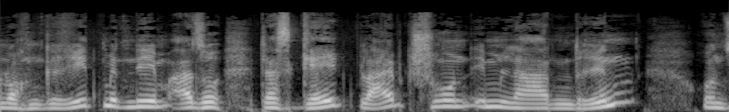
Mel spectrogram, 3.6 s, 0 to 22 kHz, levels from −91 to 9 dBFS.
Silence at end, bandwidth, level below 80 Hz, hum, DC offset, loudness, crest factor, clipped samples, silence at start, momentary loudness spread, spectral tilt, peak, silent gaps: 0 s; 14 kHz; -52 dBFS; none; under 0.1%; -18 LUFS; 14 dB; under 0.1%; 0 s; 4 LU; -5 dB/octave; -2 dBFS; none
